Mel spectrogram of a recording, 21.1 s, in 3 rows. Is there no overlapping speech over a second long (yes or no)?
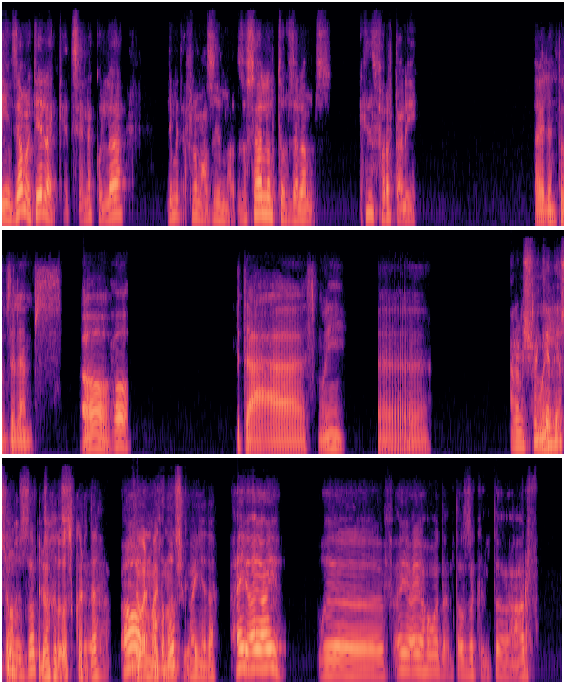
no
